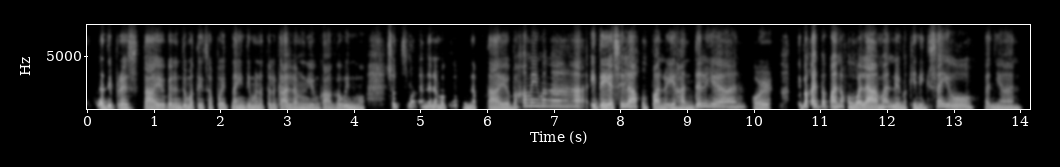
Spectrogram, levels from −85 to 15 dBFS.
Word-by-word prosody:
na-depressed 185 -4 +2
tayo 195 -2 +1
'ganon 195 +2 0
dumating 205 -2 0
sa 200 -1 -6
point 195 -1 -1
na 195 - -1
hindi 190 0 0
mo 190 - 0
na 185 - -2
talaga 185 -1 -4
alam 170 0 -1
yung 170 -1 -5
gagawin 170 +6 -2
mo. 170 -2 -5 0.3
So, 265 - -1
mas 255 - -11
maganda 260 -3 -2
na 220 - +1
mag-open 185 -2 -4
up 180 -1 -5
tayo. 195 -1 0
Baka 205 +10 -4
may 330 0 -1
mga 305 -1 -2 0.5
ideya 195 -5 +4
sila 260 0 +5
kung 200 - -2
paano 185 -2 0
i-handle 175 +9 0
'yan 250 -2 -1
or 180 0 0 0.4
'di - - -10
ba, 255 - +7
kahit 270 -1 +5
papaano 250 +1 +3
kung 225 -5 +1
wala 195 0 +6
man 235 +5 +1
may 210 -3 +1
makinig 180 -2 -4
sa'yo, 230 -3 0 0.2
gan'yan. 190 -2 -4
195 Hz, 180 wpm, -22 LUFS, 185-240 Hz, 0.5 s, ba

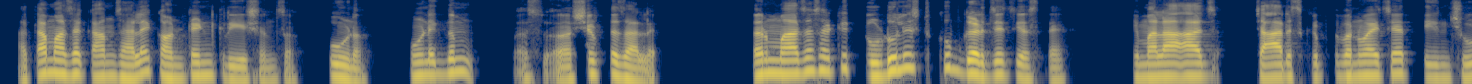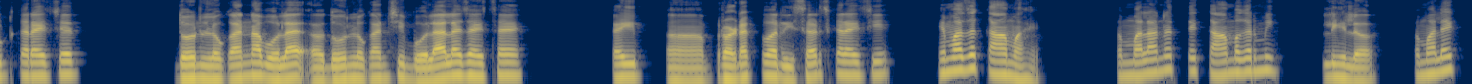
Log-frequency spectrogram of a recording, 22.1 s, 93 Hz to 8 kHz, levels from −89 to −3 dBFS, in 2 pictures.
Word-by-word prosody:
आता 150 +8 +2
माझं 160 -1 +4
काम 140 +1 0
झालंय 140 +4 +2
कंटेंट 145 +2 +1
क्रिएशनचं. 115 -2 -4 0.3
पूर्ण 130 -6 +1 0.4
पूर्ण 150 +1 0
एकदम 170 +3 -1 0.3
अ, - - -14 0.2
अ, 115 -2 -1
शिफ्ट 160 +2 -2
झालंय. 110 -6 +1 0.7
तर 155 - +4
माझ्यासाठी 190 +5 +3
टू-डू 145 +7 +4
लिस्ट 220 +1 -1
खूप 220 -4 -3
गरजेची 155 -2 +4
असते. 115 -2 -6
की 135 +2 -15
मला 140 +1 +6
आज 145 0 +1 0.3
4 135 +1 +4
स्क्रिप्ट 135 +1 -10
बनवायच्या 150 +2 +2
आहेत, 160 - -1
3 130 -1 -5
शूट 135 +2 -5
करायचे 145 +1 +1
आहेत. 155 - 0 0.8
2 130 0 +3
लोकांना 130 +4 +2
बोलाय 130 +1 +4
अ, 115 +1 -2
2 120 +2 +1
लोकांशी 130 +1 -2
बोलायला 125 +7 +5
जायचं 145 0 0
आहे. 150 0 +1 0.7
काही 135 +1 +2 0.3
अ, 115 - -3 0.3
प्रॉडक्टवर 135 +3 +2
रिसर्च 130 +5 -2
करायची 150 -1 -1
आहे. 155 - -7 0.4
हे - - -1
माझं 200 +3 +3
काम 155 -4 +3
आहे. 120 -2 -4
तर 130 +3 -17
मला 150 +4 0
ना 205 +3 -3
ते 185 - -4
काम 160 -2 -2
अगर 185 +1 -1
मी 195 +1 -4 0.4
लिहिलं 120 -4 -1 0.3
तर - - -7
मला 165 +4 0
एक 205 - -2
145 Hz, 165 wpm, -22 LUFS, 130-155 Hz, 0.8 s, मला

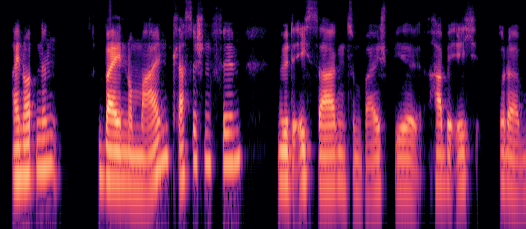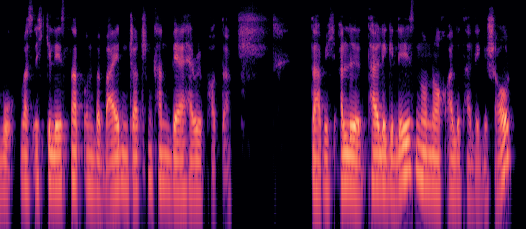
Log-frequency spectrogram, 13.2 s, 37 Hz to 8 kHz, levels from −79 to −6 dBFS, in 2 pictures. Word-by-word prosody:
einordnen. 140 +4 +3 0.4
Bei 120 -3 +10
normalen 110 - +2
klassischen 175 +9 -1
Filmen 175 +3 -2 0.4
würde 115 -1 +3
ich 120 +1 0
sagen, 105 0 +3
zum 100 -3 -9
Beispiel 100 +2 -3
habe 110 0 +1
ich 110 +1 -5 0.2
oder 100 -4 -1
wo 100 - -7
was 105 -1 -6
ich 105 0 -9
gelesen 105 -1 -1
habe 110 -1 -2
und 105 -2 -9
bei - - -2
beiden 105 +2 -2
judgen 105 +3 -6
kann, 110 -2 -7
wäre 95 -1 0
Harry 95 -1 -3
Potter. - - -16 1.0
Da - - 0
habe 100 - -4
ich 100 - -11
alle 110 -1 +2
Teile 110 -1 +1
gelesen 130 +8 0
und 110 -2 -2
auch 95 - -4
alle - - -6
Teile - - -12
geschaut - - -2
110 Hz, 170 wpm, -24 LUFS, 100-120 Hz, 1.0 s, Bei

